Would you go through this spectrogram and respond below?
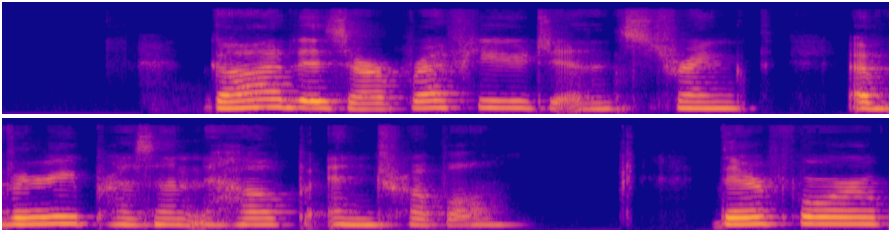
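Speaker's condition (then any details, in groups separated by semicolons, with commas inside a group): ALS; progressive neurological disease, tongue fasciculations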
